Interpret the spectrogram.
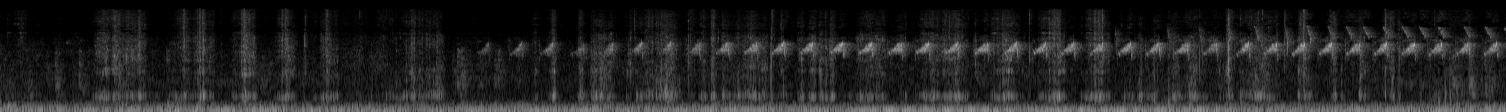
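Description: A bird calling in a long run of short, high chirps, about three a second, starting a few seconds in and getting louder. Under it, a spoon scrapes and squishes soft watermelon flesh inside the hollowed rind.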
